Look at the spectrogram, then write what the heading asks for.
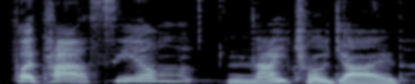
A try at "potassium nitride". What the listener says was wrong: Okay, that was 3 syllables. Nitride.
